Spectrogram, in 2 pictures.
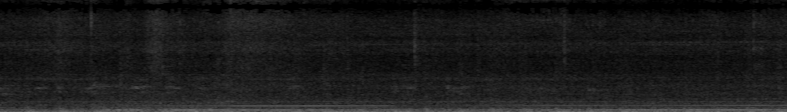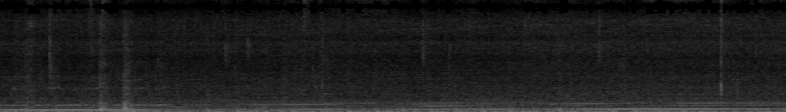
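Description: A train's electric motor whines and slowly rises in pitch as it speeds up.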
